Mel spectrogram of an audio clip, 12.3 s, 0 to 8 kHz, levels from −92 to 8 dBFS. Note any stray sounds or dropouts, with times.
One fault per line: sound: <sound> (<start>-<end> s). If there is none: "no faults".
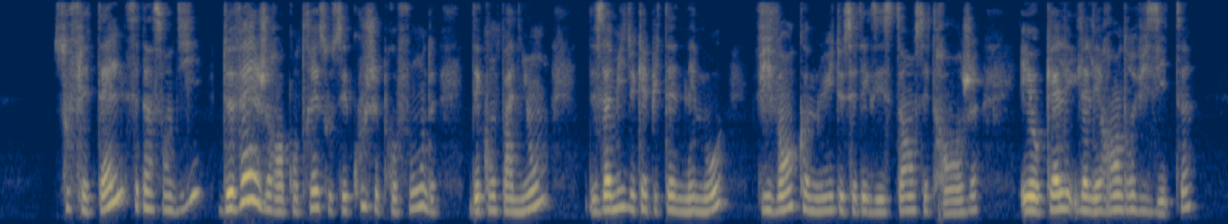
no faults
